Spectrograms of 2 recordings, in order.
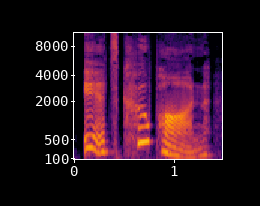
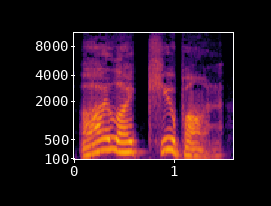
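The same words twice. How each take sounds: First: "coupon" said KOO-pon, slow and steely; slow insistent KOO-pon. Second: "coupon" said KYOO-pon, higher, louder and slow; stubborn old man, KYOO-pon; defiant kyoo-pon. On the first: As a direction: correct him firmly: "coupon" as KOO-pon. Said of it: "her voice laced with steel". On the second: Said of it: "Pop said defiantly". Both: A narrator's reading.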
